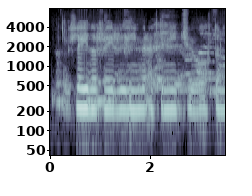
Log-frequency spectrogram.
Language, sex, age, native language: Icelandic, male, 12, Icelandic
